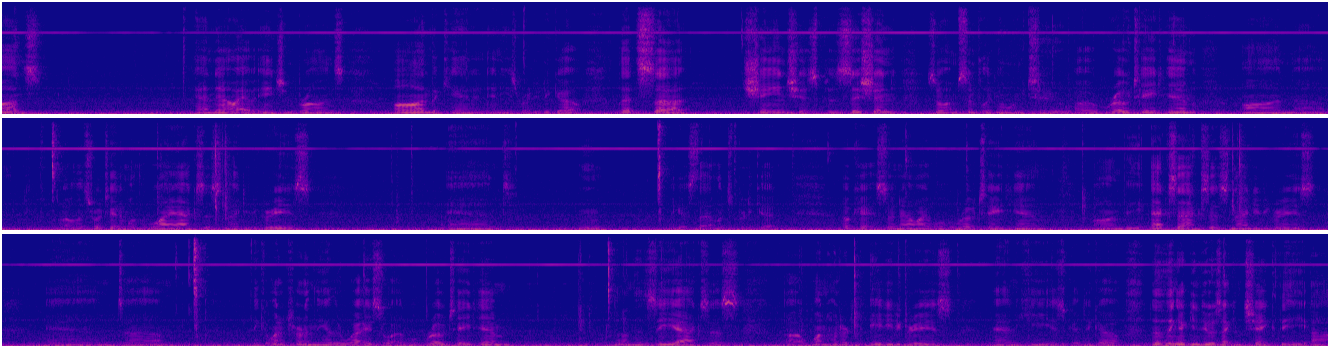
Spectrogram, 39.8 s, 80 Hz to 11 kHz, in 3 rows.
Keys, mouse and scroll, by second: 0.0 click, 1.7 middle click, 5.1 middle click, 5.4-7.3 scroll down 1, 7.3 click, 7.3 scroll down 1, 7.4 click, 8.4 click, 8.5 click, 11.1 r, 14.7-15.4 typing, 17.1 Return, 18.3 middle click, 20.5 middle click, 21.4 click, 22.2 click, 24.0 r, 25.0 x, 28.1 click, 28.3 click, 32.2 r, 33.0 z, 34.4-34.9 typing, 35.8 Return, 38.5 click, 38.6 click.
